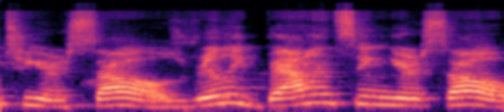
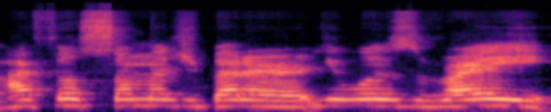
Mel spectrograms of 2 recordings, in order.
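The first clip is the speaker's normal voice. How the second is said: ordinary delivery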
